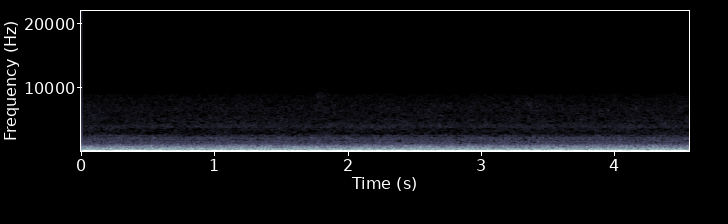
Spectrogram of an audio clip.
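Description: Steady low rumble of an Irish Rail diesel commuter train, heard from inside the carriage, with a faint steady hum above it.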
